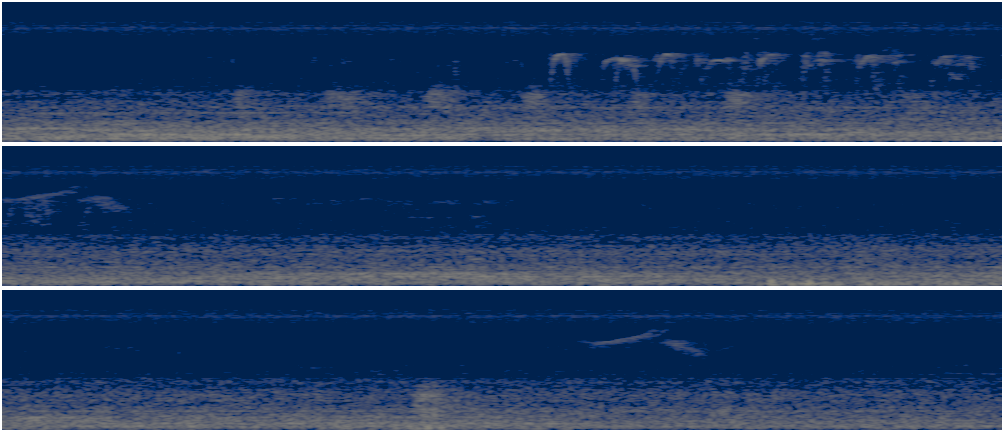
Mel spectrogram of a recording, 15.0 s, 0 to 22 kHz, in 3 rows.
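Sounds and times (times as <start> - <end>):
faint steady hiss: 0.0 - 15.0
songbirds chirping: 0.9 - 8.6, 12.6 - 14.1.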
